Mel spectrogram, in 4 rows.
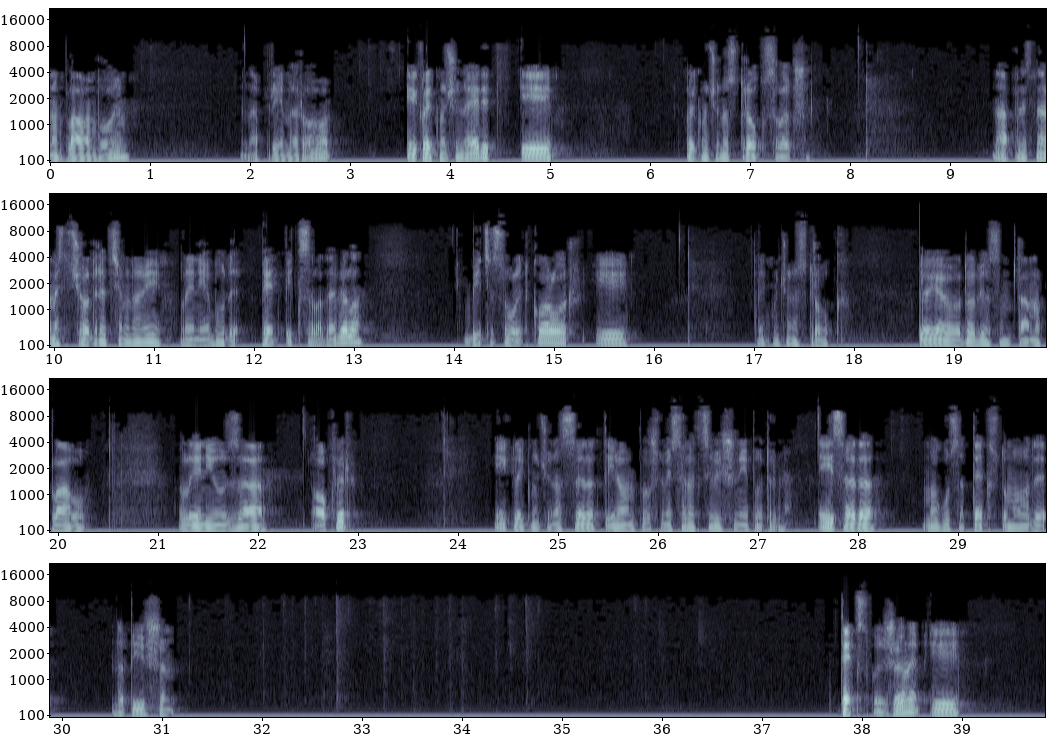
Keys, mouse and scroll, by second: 0.5 click, 2.3 click, 3.1 click, 3.5 click, 4.1 click, 7.3 click, 9.8 click, 11.3 click, 12.7 KP_5, 17.2 click, 24.9 click, 25.7 click, 28.3 click, 29.3 click, 31.2-35.8 typing.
